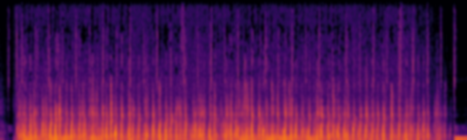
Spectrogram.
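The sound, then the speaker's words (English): Something bubbles steadily in a pot, a dense stream of rapid, irregular pops and gurgles holding at a fairly even, moderate level for about seven seconds, with no voices, before cutting off. “That sounded like something simmering or boiling.”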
